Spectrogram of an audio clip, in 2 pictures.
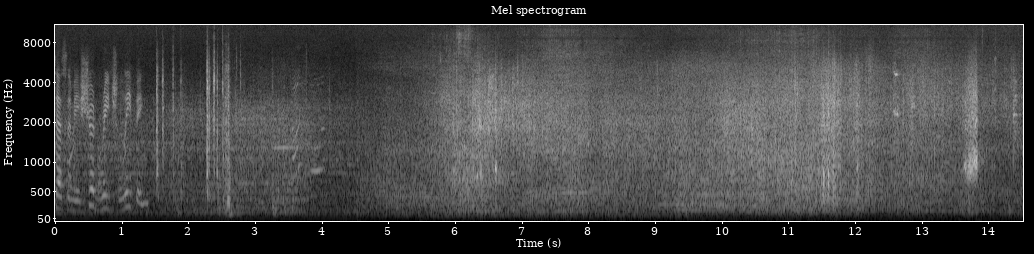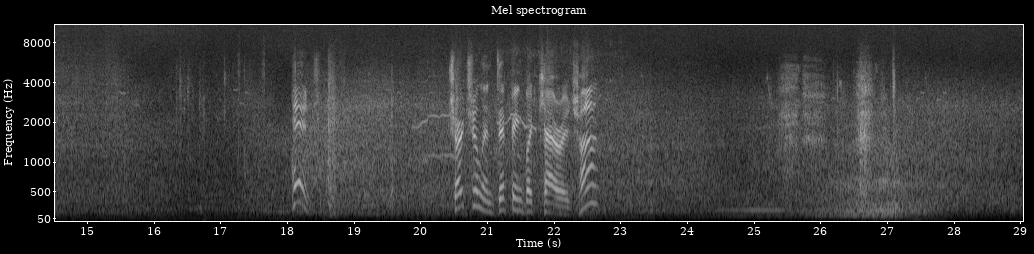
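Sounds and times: road noise: 0.0s - 29.0s.

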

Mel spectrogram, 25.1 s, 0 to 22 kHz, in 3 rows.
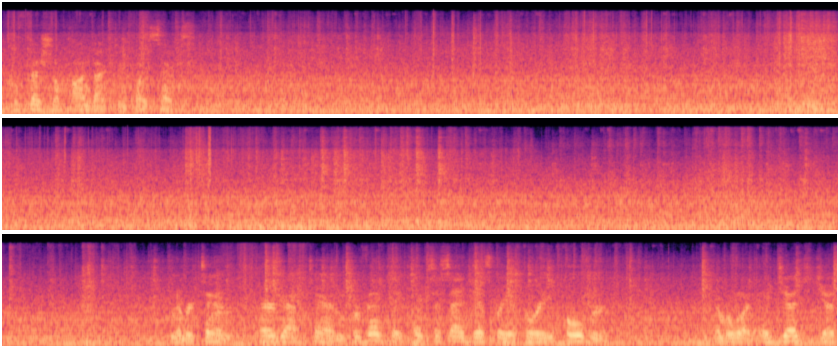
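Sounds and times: rumbling background noise: 0.0s - 25.0s.

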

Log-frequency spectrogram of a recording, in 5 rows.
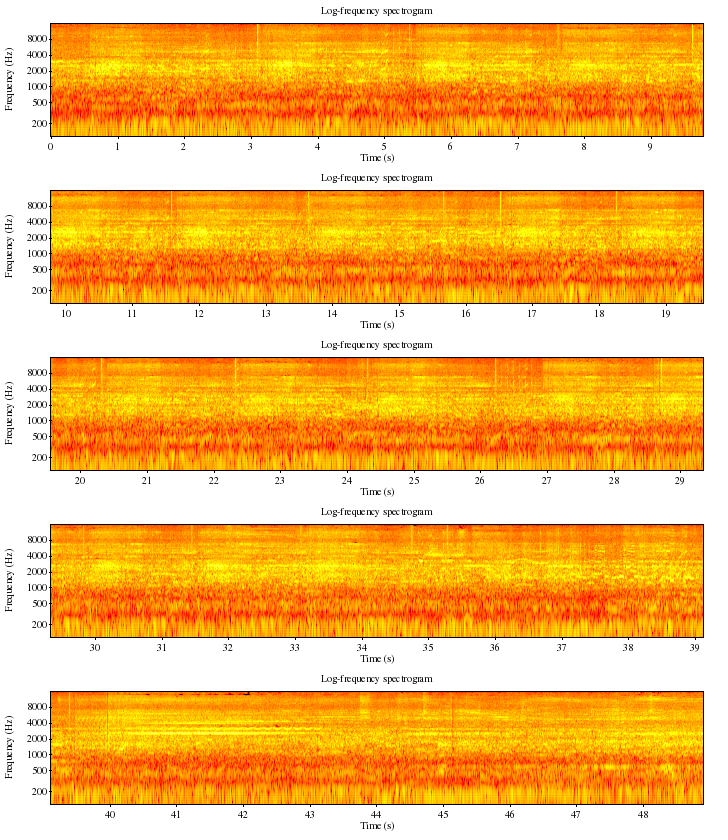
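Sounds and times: pachinko machine music and voices: 0.0s - 48.9s
pachinko parlour machines din: 0.0s - 48.9s.

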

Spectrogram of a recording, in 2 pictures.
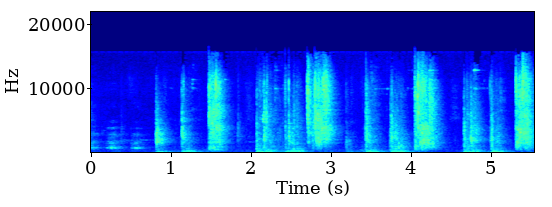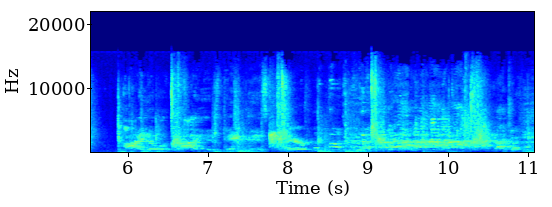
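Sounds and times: deep stomping thumps: 0.8s - 1.5s, 2.1s - 10.2s
sharp claps: 1.2s - 10.9s.

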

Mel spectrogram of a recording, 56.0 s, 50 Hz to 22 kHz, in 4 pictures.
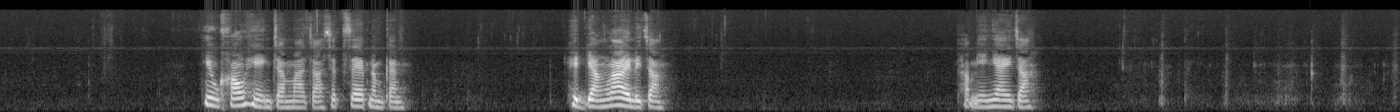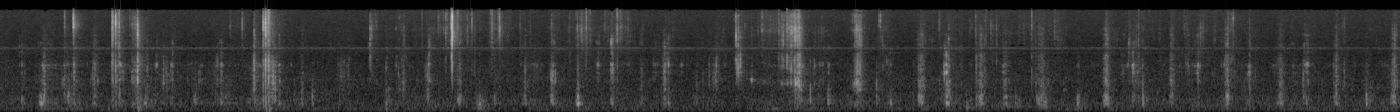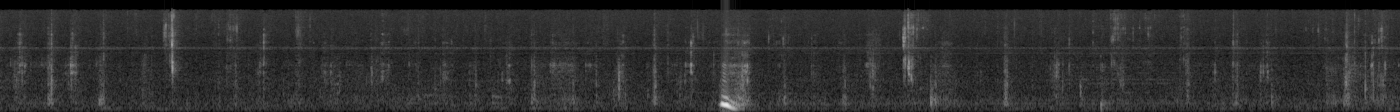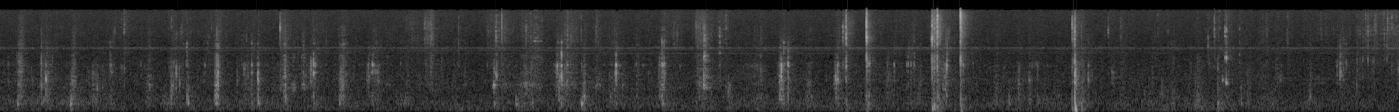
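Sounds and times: crunching and chewing greens: 11.2s - 55.9s
person humming mmm of enjoyment: 35.2s - 35.6s.

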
